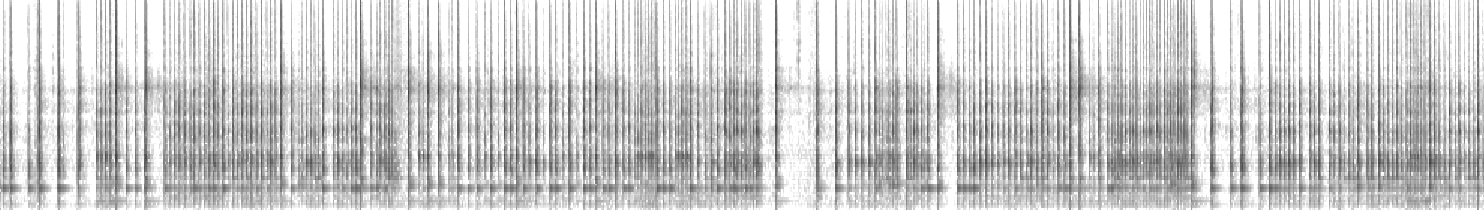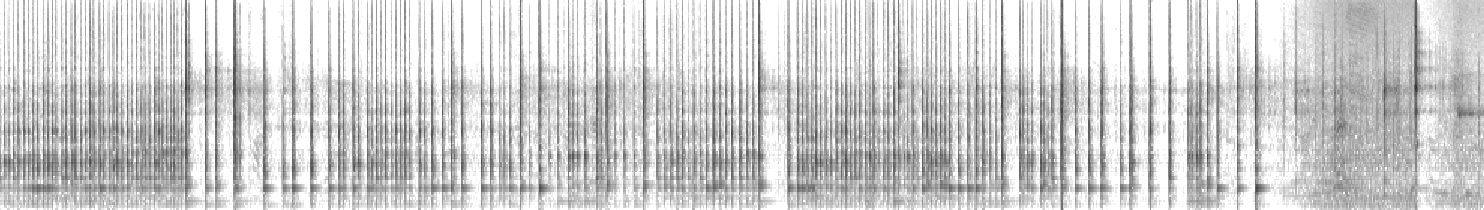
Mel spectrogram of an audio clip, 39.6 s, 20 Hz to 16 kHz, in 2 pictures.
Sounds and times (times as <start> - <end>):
Wood block: 0.0 - 36.8, 38.3 - 39.0.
